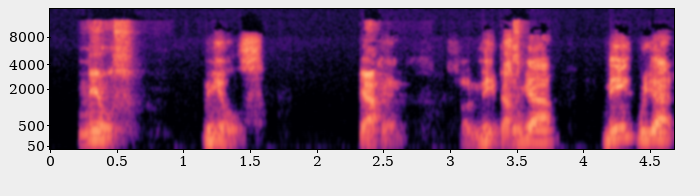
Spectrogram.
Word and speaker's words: Niels: I mean, how's it pronounced? Neils or Niles? Neils.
